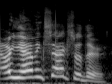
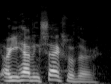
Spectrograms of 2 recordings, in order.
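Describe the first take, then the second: First: Much higher, louder demand; raised-voice interrogation; insistent repeat. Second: Firm, slightly raised questioning; direct, louder inquiry; pointed question. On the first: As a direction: re-enact hammering the question home. Asks again after he stares. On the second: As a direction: press him for an answer, retold. First asking, retold interrogation. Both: Retold or imitated.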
